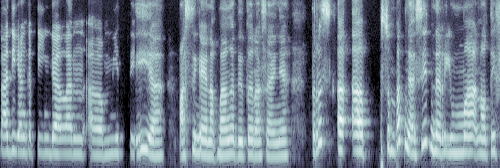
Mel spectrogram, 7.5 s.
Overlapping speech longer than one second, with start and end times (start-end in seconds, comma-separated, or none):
none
